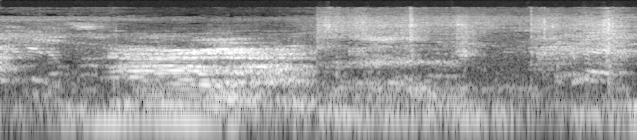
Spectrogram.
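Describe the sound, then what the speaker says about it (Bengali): A Sahiwal bullock about sixteen to seventeen months old gives one long, drawn-out moo close by, followed by quieter background noise. "এই দুই নম্বর গরুটা এটা একটা সাহিয়াল জাতের গরু"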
